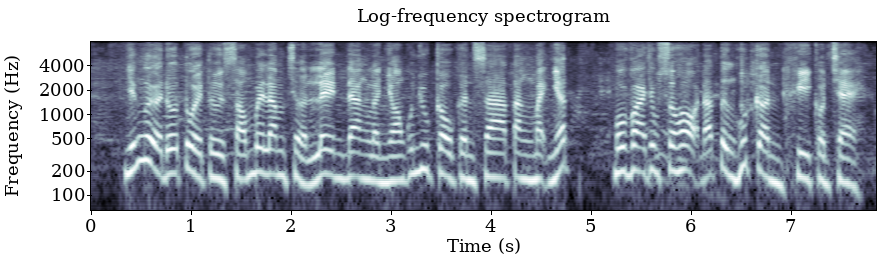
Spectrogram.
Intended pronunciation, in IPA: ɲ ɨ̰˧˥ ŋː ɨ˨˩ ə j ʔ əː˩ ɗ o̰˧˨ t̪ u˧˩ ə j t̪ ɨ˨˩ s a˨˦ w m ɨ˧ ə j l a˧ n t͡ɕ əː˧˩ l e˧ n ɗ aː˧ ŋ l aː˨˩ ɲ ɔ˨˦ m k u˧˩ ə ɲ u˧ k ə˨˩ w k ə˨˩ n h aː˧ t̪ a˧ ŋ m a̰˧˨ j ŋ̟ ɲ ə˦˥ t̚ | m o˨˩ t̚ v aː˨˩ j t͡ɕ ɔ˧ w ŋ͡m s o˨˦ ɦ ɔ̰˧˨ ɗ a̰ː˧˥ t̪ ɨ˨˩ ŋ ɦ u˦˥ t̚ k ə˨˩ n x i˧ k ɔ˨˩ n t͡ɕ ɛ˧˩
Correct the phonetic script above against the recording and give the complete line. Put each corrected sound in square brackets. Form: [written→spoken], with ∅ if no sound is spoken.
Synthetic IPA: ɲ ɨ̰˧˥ ŋː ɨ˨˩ ə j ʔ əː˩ ɗ o̰˧˨ t̪ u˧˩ ə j t̪ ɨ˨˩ s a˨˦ w m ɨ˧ ə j l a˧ [n→m] t͡ɕ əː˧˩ l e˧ n ɗ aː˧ ŋ l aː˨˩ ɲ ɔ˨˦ m k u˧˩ ə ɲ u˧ k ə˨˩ w k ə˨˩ n [h→s] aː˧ t̪ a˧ ŋ m a̰˧˨ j ŋ̟ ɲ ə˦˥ t̚ | m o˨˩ t̚ v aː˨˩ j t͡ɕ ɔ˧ w ŋ͡m s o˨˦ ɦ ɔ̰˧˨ ɗ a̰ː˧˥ t̪ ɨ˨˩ ŋ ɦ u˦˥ t̚ k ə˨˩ n x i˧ k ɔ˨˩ n t͡ɕ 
